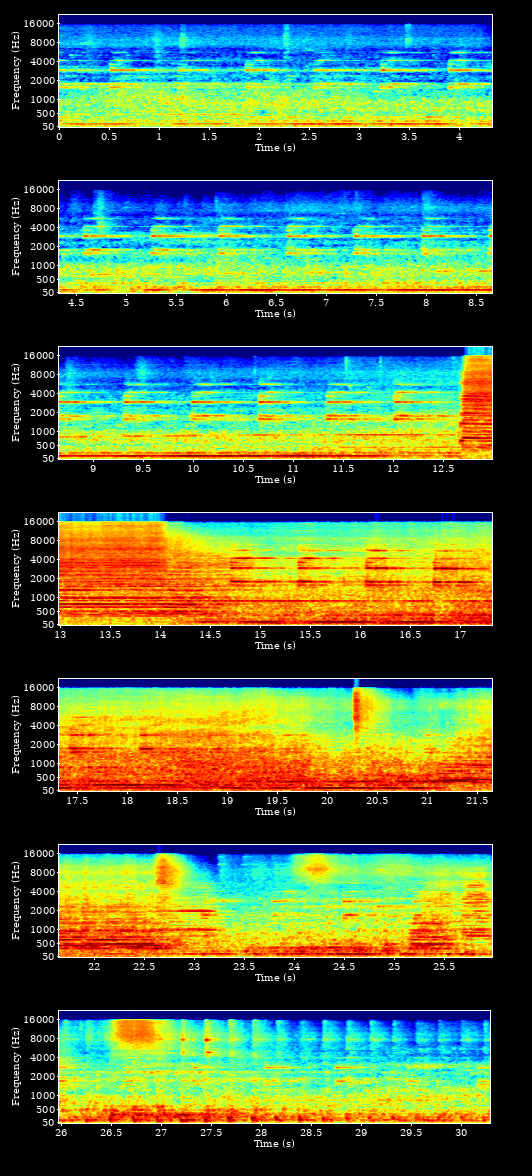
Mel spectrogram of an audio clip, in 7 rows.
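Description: Brookville BL36PH diesel locomotive approaching with its engine rumbling under a bell ringing at a steady, even beat. About 13 s in it sounds a very loud horn, then passes close by with loud engine and wheel noise, which fades about 23 s in to quieter rolling noise with more bell ringing and short horn tones.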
